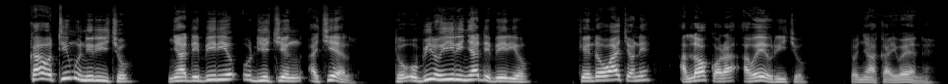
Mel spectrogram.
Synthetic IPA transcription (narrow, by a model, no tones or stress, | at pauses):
kaɔtɪmoniɾit͡ʃo | ɲadɪbɪɾjoʔodjet͡ʃjeŋat͡ʃɪɛl | toːbiɾoiɾiɲadɪbɪɾjo | kendowat͡ʃɔnɪ | alɔkɔɾaʔawejoɾit͡ʃo̰ | tɔɲa̰ka̰ɪwɛnɛ̰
